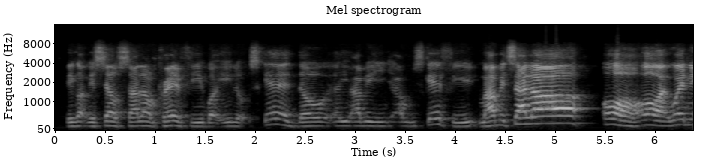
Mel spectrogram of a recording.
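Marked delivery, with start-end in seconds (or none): 4.2-6.4 slow, loud, high drawn-out name; tense drawn-out call. Real, not acted. Fan willing Salah to score the penalty, tense drawn-out call. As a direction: stretch the name as the kick is taken.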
